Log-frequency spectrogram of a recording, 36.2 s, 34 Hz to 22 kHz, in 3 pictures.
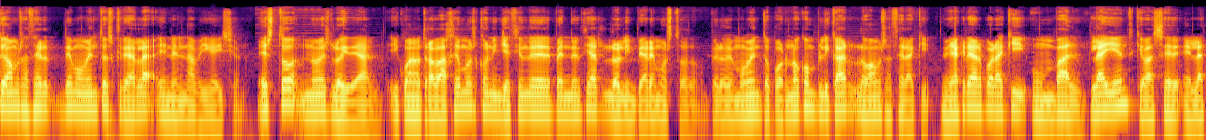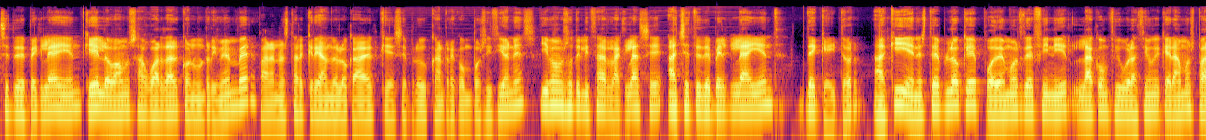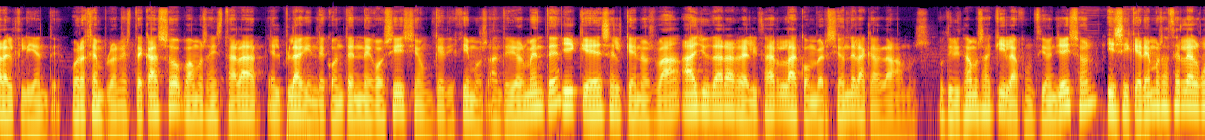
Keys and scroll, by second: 20.4 Return, 26.3 Return, 32.6 alt+Return, 34.4 Escape.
